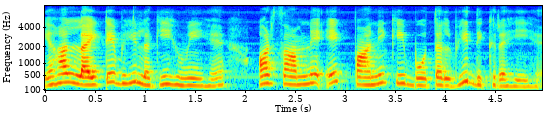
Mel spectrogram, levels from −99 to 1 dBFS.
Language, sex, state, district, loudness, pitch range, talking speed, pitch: Hindi, female, Bihar, Katihar, -21 LUFS, 205-255 Hz, 190 wpm, 220 Hz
